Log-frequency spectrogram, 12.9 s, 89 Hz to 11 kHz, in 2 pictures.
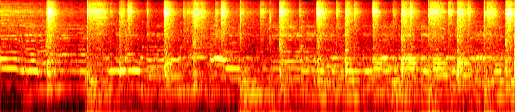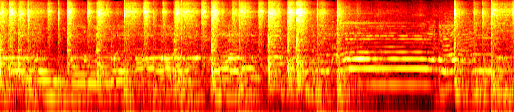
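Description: Electric guitar and drum kit playing a funky, fiery fusion improvisation built on raag Adana in a 12-beat taal, with dense drum and cymbal strokes under held guitar notes.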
